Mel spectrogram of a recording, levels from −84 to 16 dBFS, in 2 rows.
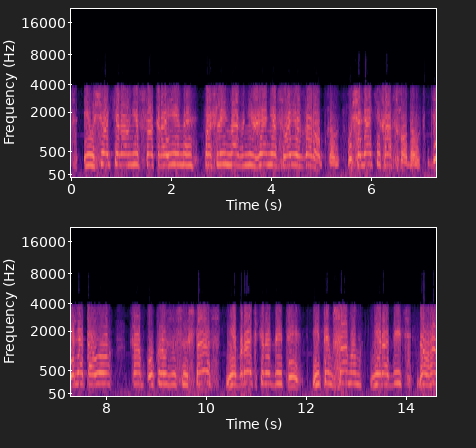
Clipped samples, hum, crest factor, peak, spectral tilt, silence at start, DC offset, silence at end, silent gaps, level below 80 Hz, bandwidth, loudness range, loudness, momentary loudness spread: under 0.1%; none; 16 dB; -2 dBFS; -7.5 dB/octave; 0 s; under 0.1%; 0 s; none; -48 dBFS; 4.1 kHz; 2 LU; -19 LUFS; 5 LU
